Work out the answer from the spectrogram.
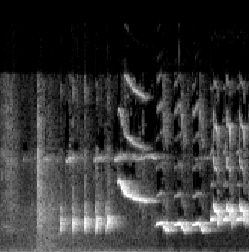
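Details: Singing nightingale: a run of rapid, rattling repeated notes, a high descending whistle, then a warbled phrase of looping, chirping notes rising in pitch toward the end.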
